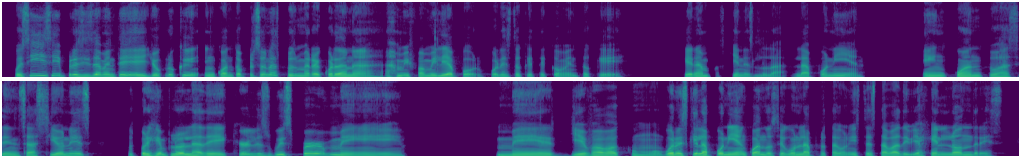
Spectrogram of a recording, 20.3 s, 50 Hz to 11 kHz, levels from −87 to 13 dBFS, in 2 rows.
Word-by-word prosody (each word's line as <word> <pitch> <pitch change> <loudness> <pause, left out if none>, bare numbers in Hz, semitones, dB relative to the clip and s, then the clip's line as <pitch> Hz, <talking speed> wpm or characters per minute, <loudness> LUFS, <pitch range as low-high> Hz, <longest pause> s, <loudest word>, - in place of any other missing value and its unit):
Pues 175 - +2
sí, 275 +1 0
sí, 265 -1 -3
precisamente, 220 - +2
eh, 145 - -2
yo 175 +3 0
creo 215 -2 -4
que - - -2
en 145 -1 -3
cuanto 135 -1 0
a - - -12
personas, 245 +6 -1
pues 140 - -2
me 125 0 -1
recuerdan 140 +2 +3
a 130 +2 -3
a - - -7
mi 130 -1 -2
familia, 135 +5 +2
por 160 - -5
por - - -4
esto 125 +2 -6
que - - -9
te - - -11
comento, - - -7
que - - -9 0.6
que - - +1
eran, 130 0 +1
pues, - - -32
quienes 130 -2 -6
la - - -9
la 115 -1 -2
ponían. 110 -5 -6 0.6
En 140 -1 -1
cuanto 135 0 0
a 135 0 -1
sensaciones, 135 - -1 0.3
pues, 145 - -11
por 150 - +5
ejemplo, 170 +4 +4
la 145 -3 +4
de 130 -1 +1
Careless 190 +1 -1
Whisper 180 +8 +3
me 130 -4 -3 0.9
me 135 -1 +1
llevaba 145 +5 +4
como 135 -5 -7
bueno, 175 +6 +7
es 210 - -3
que 240 - +5
la 205 - +8
ponían 145 +4 +4
cuando, 170 -9 +3
según 130 +1 0
la 155 0 +4
protagonista, 125 -3 -4
estaba 130 -1 +2
de 120 - -2
viaje 125 +2 -1
en 125 -1 -1
Londres. 125 - -1
140 Hz, 185 wpm, -23 LUFS, 130-175 Hz, 0.9 s, la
